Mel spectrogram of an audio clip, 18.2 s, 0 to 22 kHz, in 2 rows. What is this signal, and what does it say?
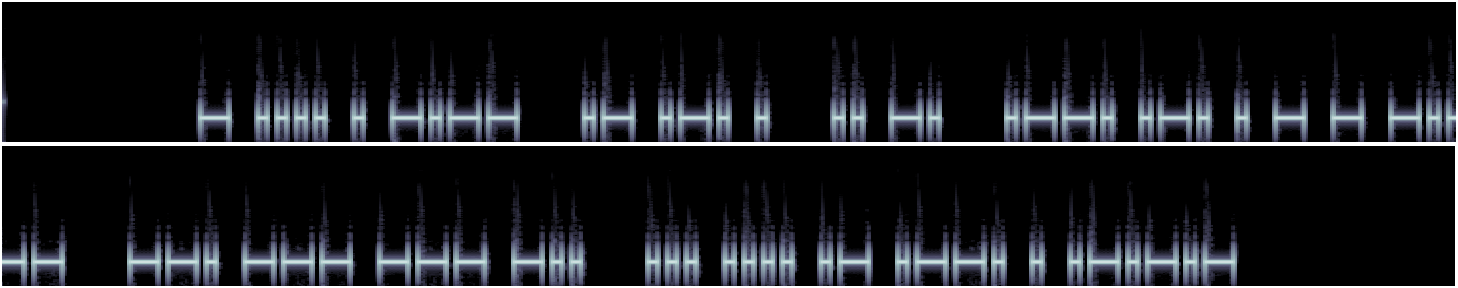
Morse code, heard as a keyed tone, about 20 wpm, 700 Hz. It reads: THEY ARE IN PRETTY GOOD SHAPE.
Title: Sentences from Top 1000 Words - Review Part 3 - 20wpm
